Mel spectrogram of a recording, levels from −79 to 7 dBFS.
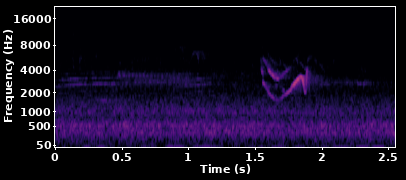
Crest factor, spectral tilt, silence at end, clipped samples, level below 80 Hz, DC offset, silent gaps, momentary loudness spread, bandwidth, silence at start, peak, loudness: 20 dB; -2 dB/octave; 0 s; under 0.1%; -80 dBFS; under 0.1%; none; 15 LU; over 20 kHz; 0 s; -28 dBFS; -46 LUFS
